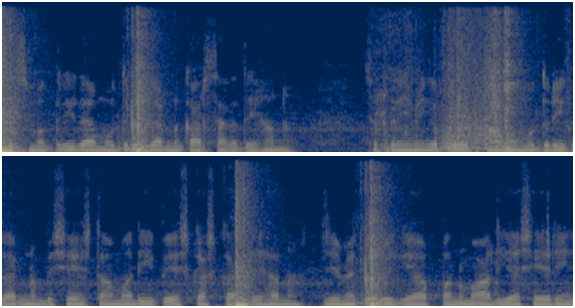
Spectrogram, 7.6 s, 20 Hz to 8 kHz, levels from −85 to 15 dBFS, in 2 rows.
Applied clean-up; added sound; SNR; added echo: none; Door; 0 dB; none.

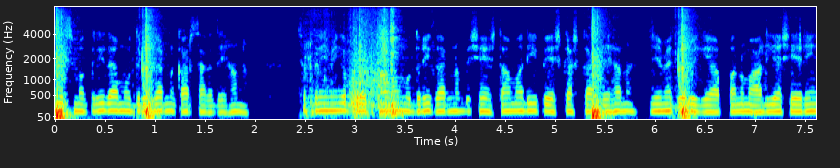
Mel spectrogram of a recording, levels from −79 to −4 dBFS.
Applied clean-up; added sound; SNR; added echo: classical method spectral subtraction.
